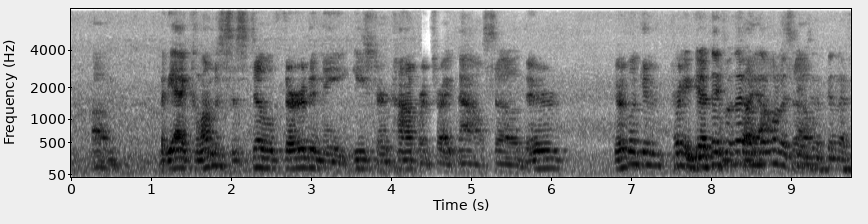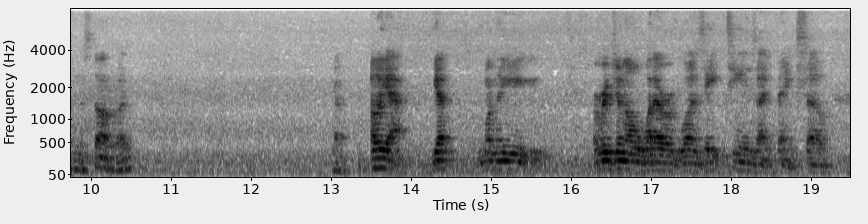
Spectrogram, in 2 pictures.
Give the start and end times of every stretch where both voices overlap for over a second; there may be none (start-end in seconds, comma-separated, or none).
7.5-9.3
